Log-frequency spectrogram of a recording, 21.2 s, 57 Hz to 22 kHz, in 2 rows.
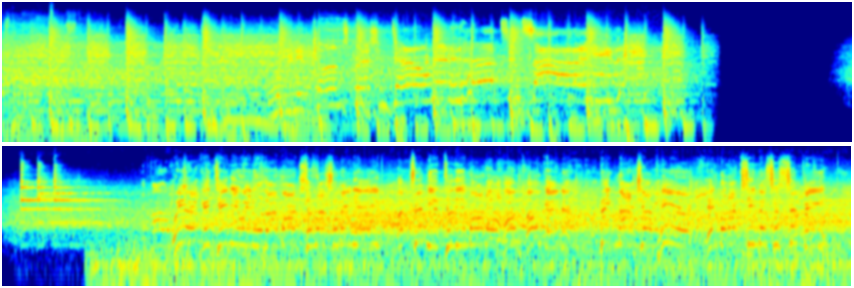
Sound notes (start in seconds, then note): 0.7 upbeat rock music; 10.8 bell ringing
